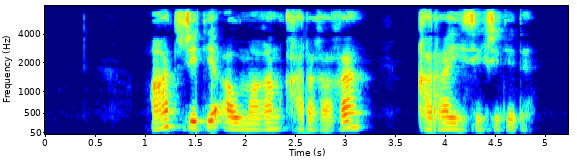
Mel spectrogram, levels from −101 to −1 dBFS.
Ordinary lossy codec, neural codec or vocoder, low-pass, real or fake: AAC, 48 kbps; none; 7.2 kHz; real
